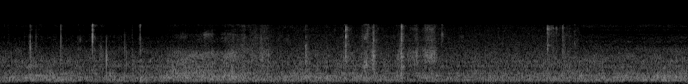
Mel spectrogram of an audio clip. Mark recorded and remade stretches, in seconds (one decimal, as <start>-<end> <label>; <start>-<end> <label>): 0.0-2.5 remade; 2.5-5.8 recorded; 5.8-6.9 remade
